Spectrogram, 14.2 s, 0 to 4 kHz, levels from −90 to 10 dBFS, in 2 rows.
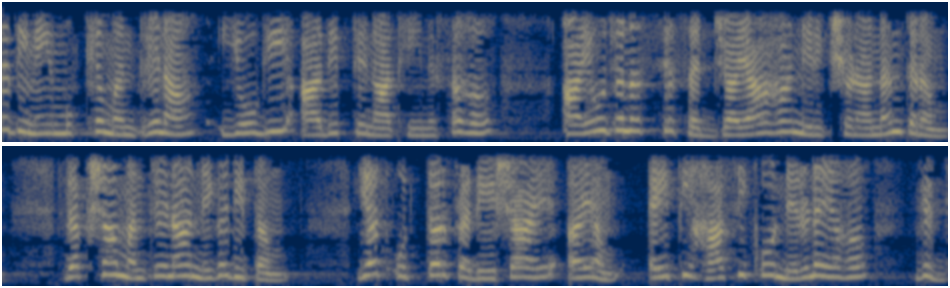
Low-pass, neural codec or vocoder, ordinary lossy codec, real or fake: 3.6 kHz; none; none; real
